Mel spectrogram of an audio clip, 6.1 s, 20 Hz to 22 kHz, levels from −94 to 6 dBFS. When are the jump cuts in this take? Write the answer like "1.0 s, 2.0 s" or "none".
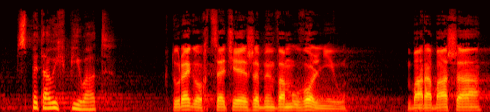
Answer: none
